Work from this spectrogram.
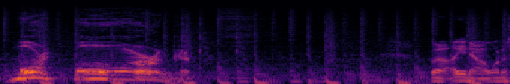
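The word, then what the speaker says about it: Mörk Borg: Hamsonator is pronounced Mortborg, but you know, I want to save my voice.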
